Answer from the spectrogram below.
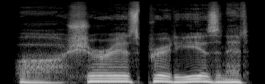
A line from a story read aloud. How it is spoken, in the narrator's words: asked Astro, his voice strangely husky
